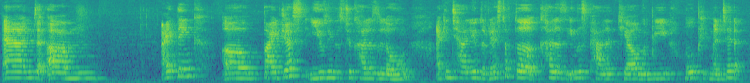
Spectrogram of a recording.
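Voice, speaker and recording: A woman's voice: a little high, steady tone, slow, fairly bright tone. A woman with a cold and a scratchy, congested voice, chatting casually through a makeup review in a rambling way. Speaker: beauty vlogger. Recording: echoey room, far from mic, faint noise.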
